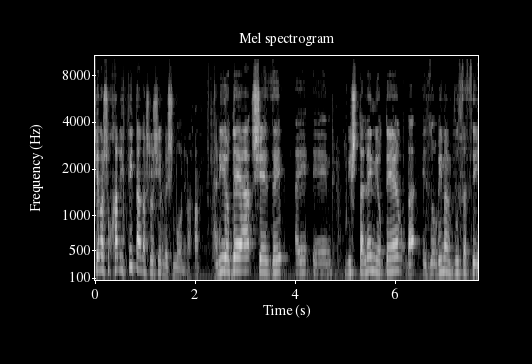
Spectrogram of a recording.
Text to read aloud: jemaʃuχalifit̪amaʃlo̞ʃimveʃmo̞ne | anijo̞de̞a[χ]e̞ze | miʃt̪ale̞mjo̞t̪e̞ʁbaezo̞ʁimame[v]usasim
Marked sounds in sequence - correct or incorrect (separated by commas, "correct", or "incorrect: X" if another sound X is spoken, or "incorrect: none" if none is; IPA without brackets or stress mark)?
incorrect: ʃ, correct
